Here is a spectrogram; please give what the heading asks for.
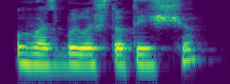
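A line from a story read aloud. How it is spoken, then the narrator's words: Soft inquiry. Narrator (Russian): мягко поинтересовалась Хонор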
